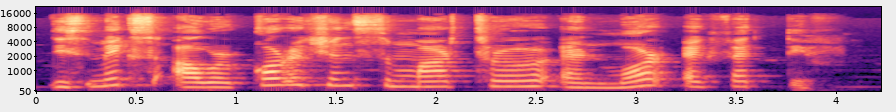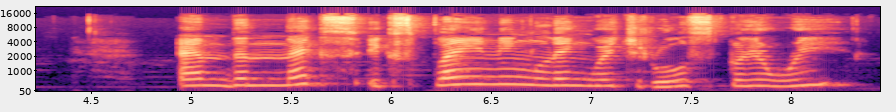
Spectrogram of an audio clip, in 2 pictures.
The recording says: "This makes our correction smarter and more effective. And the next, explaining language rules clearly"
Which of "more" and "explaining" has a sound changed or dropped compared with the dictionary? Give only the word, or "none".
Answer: none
